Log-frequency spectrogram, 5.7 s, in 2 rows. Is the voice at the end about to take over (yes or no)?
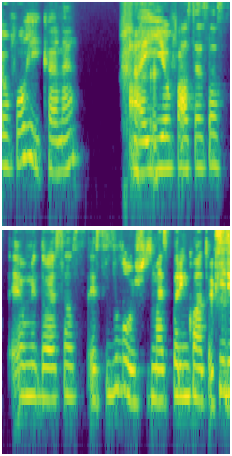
no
